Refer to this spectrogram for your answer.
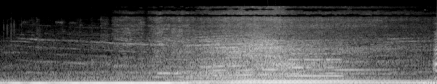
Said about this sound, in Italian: La macchina c'è.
